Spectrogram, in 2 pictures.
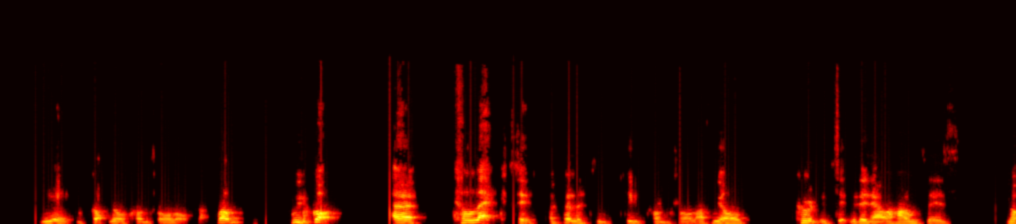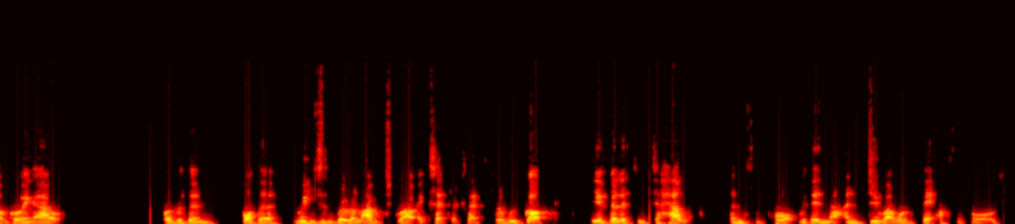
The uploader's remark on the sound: Forgive the bad sound and the dodgy connection.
